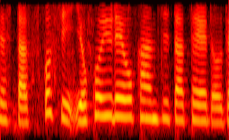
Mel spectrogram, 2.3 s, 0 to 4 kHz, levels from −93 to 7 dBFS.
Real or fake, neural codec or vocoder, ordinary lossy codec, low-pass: real; none; none; 3.6 kHz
